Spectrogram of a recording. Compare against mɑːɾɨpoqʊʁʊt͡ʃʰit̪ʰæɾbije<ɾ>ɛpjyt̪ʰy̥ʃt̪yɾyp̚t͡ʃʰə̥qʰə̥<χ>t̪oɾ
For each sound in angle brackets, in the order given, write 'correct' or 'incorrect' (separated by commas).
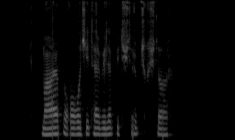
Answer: incorrect, incorrect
